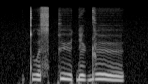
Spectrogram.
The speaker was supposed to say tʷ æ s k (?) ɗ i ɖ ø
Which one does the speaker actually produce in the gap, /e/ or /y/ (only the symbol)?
y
